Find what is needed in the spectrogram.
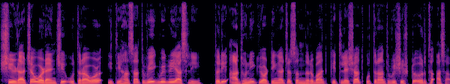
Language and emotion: Goan Konkani, neutral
